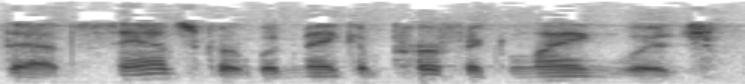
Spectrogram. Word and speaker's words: Sanskrit: No, the word is actually, maybe I missed, haven't been pronouncing it quite clearly enough, but it's the word is Sanskrit, S-A-N-S-K-R-I-T, Skrid. – Not with a D in it, so yeah, I apologize for not pronouncing it correctly.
